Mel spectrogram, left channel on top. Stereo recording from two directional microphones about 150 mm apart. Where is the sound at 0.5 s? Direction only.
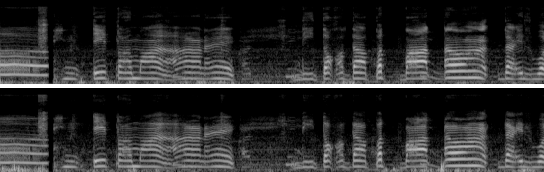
10° right (ahead or behind).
